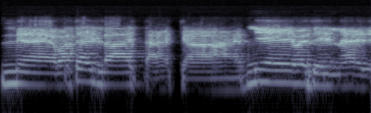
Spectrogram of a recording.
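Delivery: put-on, slow, very effeminate voice. Imitating a man who dismisses guys the women meet: imitating an effeminate voice. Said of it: "He'll do it in a very effeminate voice".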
